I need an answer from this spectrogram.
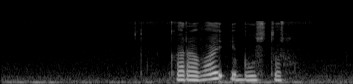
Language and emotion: Russian, neutral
